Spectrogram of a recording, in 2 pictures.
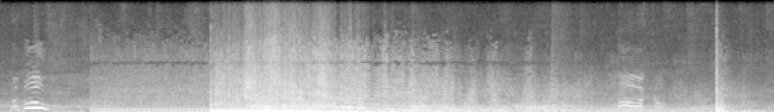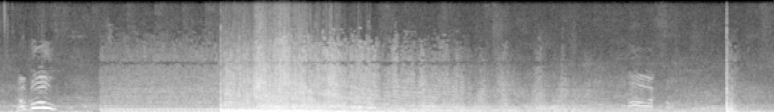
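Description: Air defense interceptors striking drones during the Israel-Iran war, heard as loud, broad booming blasts recurring several times over a sustained roar, with whistling tones rising and falling between them.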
